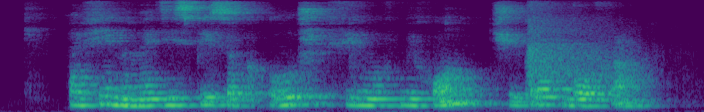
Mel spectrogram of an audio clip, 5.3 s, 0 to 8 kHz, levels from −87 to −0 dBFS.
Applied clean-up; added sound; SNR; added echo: neural separator model SepFormer DNS4.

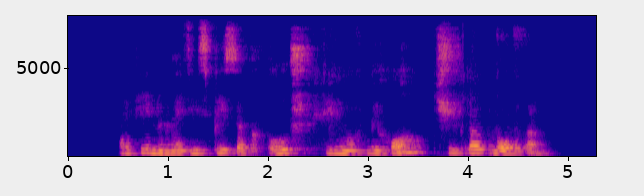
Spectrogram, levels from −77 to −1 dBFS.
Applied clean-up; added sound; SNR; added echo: neural mask model DeepFilterNet 3.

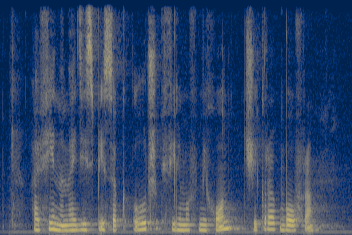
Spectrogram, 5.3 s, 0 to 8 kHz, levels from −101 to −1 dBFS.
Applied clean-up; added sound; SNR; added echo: none; none; none; none.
